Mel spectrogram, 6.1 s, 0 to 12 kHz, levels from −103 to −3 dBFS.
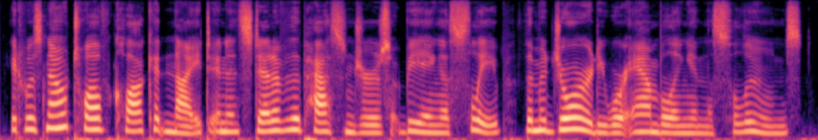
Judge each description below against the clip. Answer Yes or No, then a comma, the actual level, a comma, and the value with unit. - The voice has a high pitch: Yes, high, 215 Hz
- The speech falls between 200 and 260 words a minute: Yes, fast, 205 wpm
